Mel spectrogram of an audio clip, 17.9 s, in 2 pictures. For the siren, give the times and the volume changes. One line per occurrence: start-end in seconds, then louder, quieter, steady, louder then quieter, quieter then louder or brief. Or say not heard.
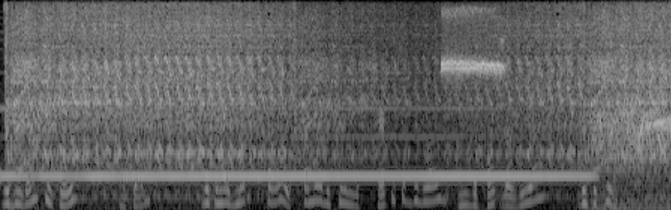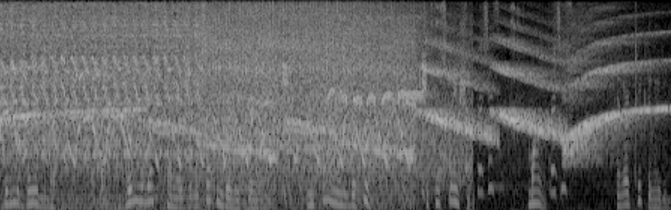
0.0-17.8 steady.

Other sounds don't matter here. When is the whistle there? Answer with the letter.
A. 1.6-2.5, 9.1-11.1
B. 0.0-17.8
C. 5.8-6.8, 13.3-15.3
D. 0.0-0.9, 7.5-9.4
C.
